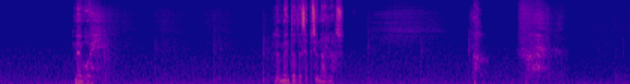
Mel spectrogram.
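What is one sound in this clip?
A second man speaks calmly in reply.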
